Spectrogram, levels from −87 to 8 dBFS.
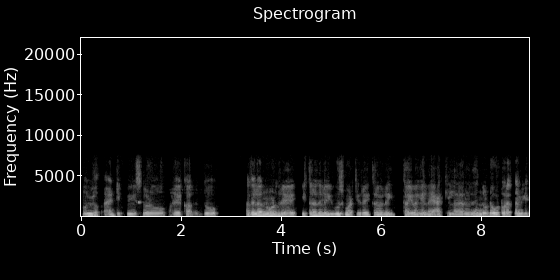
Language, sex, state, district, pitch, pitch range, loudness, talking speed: Kannada, male, Karnataka, Shimoga, 115 Hz, 105-120 Hz, -29 LUFS, 135 wpm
